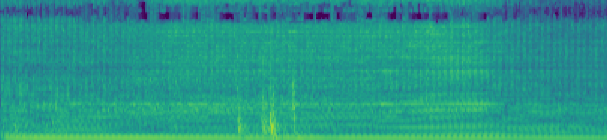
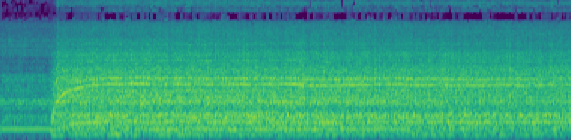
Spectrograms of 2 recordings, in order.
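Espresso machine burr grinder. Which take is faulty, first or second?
second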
